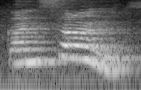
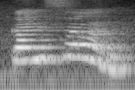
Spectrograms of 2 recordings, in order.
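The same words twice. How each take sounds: The two takes are said the same way.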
